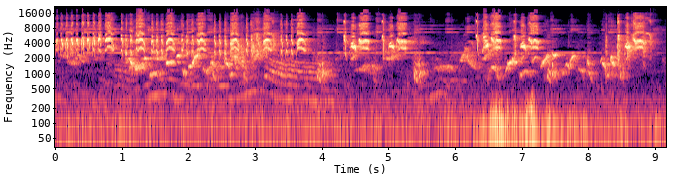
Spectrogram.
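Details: White-rumped shama said to need sunning, singing a varied, loud song of rich whistles mixed with harsh, buzzy squawks and chattering phrases in bursts, with pauses between, and a brief low thump midway.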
